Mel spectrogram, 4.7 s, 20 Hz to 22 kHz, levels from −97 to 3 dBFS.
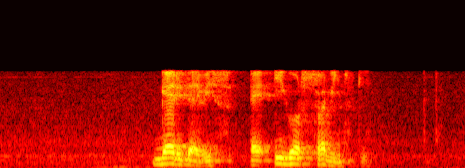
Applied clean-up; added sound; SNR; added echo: none; none; none; none.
